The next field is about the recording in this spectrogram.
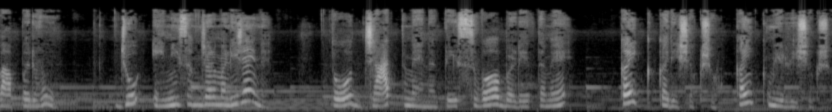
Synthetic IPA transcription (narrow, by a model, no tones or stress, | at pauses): ʋapəɾʋũ | d͡ʒo | enisəmd͡ʒəɳ̃məɭid͡ʒajne | t̪od͡ʒat̪məɦnət̪esʋəbəɽet̪əme | kə̃ĩkːəɾiʃəkʃokə̃ĩkmiɭʋiʃəkʃo̥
